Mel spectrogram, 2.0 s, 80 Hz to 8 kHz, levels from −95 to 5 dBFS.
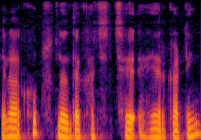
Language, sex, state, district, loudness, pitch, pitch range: Bengali, male, West Bengal, Malda, -20 LUFS, 130 Hz, 120-135 Hz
